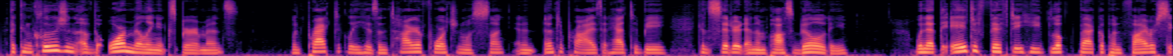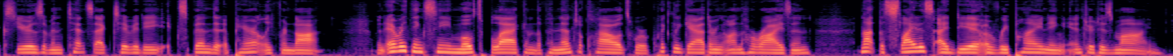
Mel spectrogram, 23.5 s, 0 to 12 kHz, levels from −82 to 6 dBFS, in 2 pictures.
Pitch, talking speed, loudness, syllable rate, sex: 160 Hz, 180 wpm, -21 LUFS, 6.2 syllables/s, female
